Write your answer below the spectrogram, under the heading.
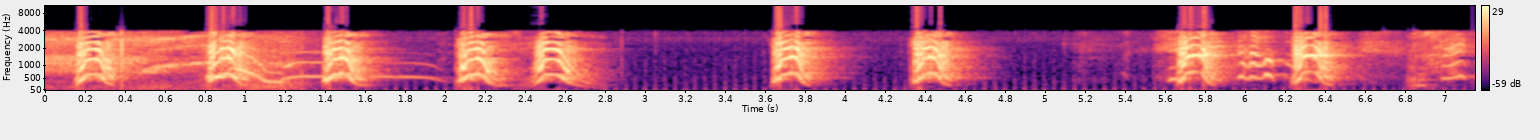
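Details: Pair of pet dogs, including a Catahoula leopard dog crossed with German shorthaired pointer, barking and howling in bursts: several arching yelps, a brief sliding howl, a pause near silence, then more clustered barks.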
